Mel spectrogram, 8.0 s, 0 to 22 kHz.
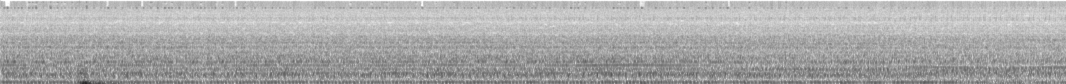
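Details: BMW N20/N26 engine started after a throttle body replacement, done to cure a noise the owner suspected came from the old throttle body: quick start with one brief thump, then a smooth, even idle with a steady low hum and no odd noises.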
